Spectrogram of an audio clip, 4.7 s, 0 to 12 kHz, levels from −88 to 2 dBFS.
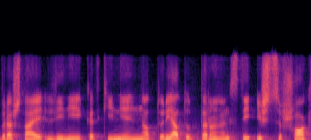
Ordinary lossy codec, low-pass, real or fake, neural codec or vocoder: Opus, 64 kbps; 7.2 kHz; fake; codec, 16 kHz, about 1 kbps, DyCAST, with the encoder's durations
